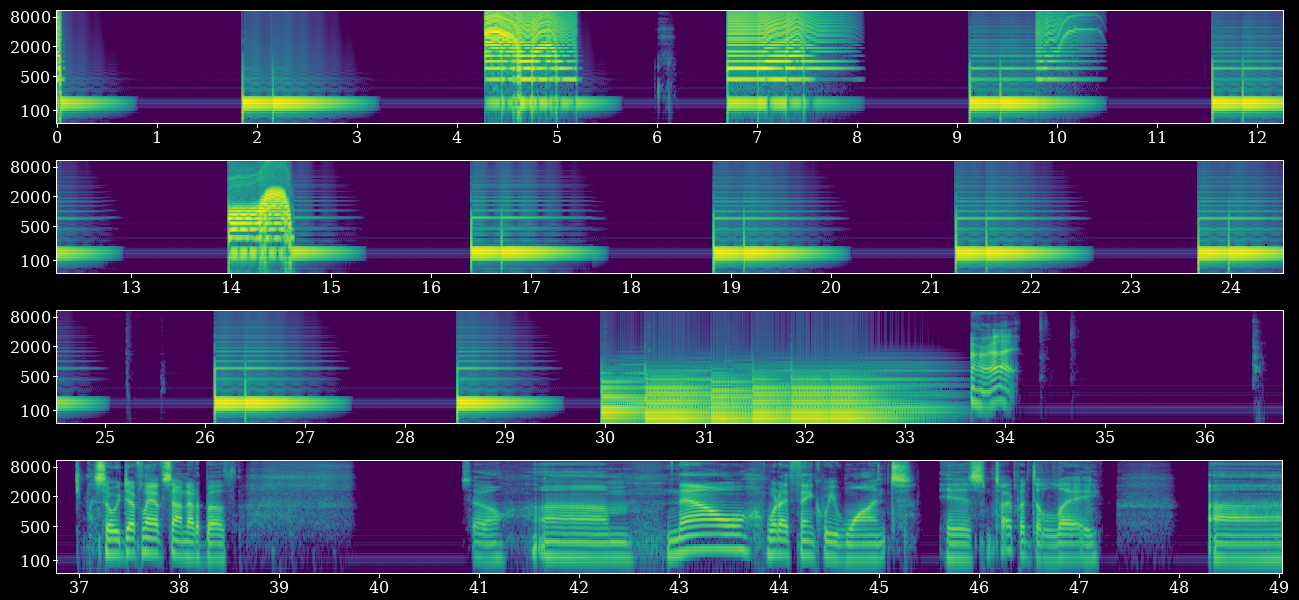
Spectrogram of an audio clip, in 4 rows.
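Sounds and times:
low synth notes: 0:14.0 - 0:14.7, 0:30.0 - 0:33.6.

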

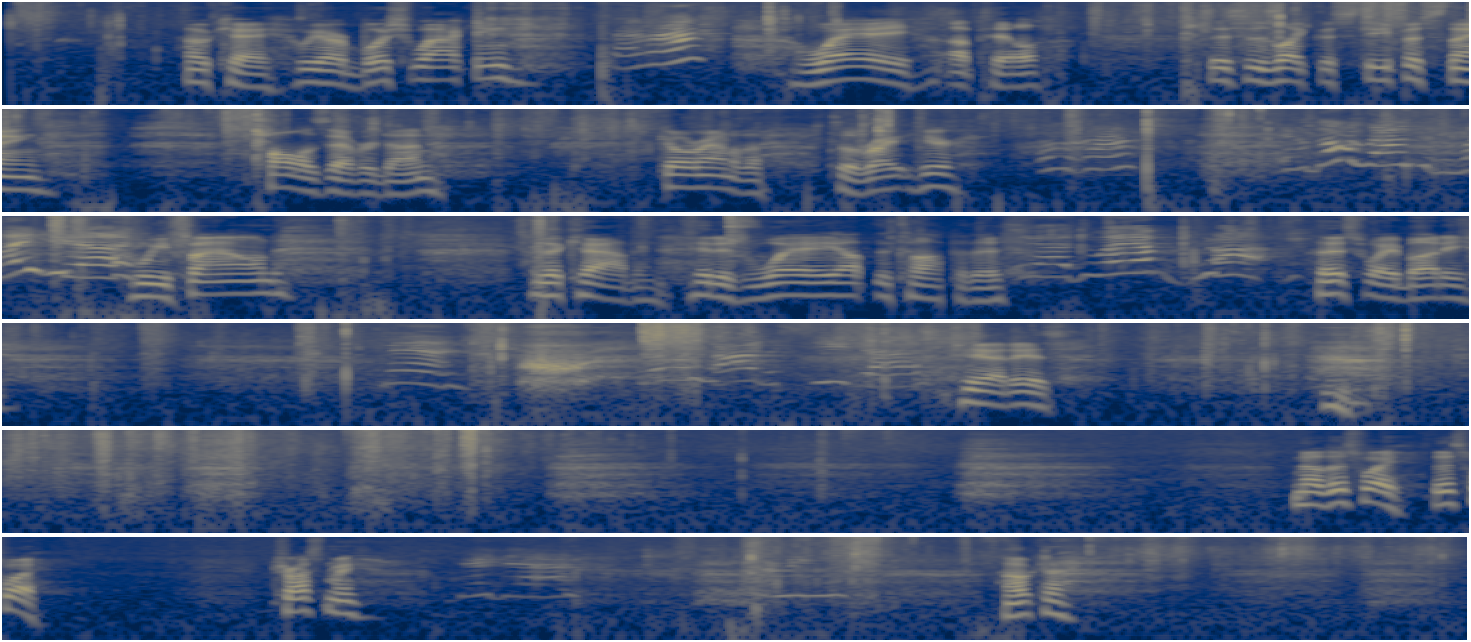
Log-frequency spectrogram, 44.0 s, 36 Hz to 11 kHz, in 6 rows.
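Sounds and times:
footsteps through dry leaves: 0:00.0 - 0:00.6, 0:25.1 - 0:32.1, 0:40.0 - 0:41.3, 0:42.1 - 0:44.0
footsteps crunching dry leaves: 0:00.0 - 0:00.8, 0:05.2 - 0:10.7, 0:12.1 - 0:17.4, 0:22.2 - 0:32.2, 0:40.0 - 0:41.4, 0:42.0 - 0:44.0
twigs clicking: 0:27.5 - 0:33.6.

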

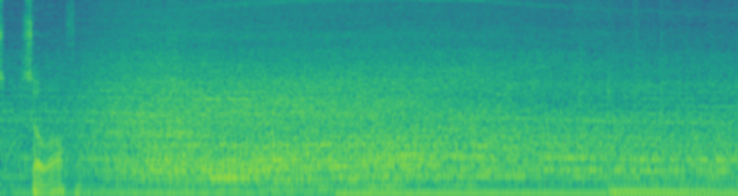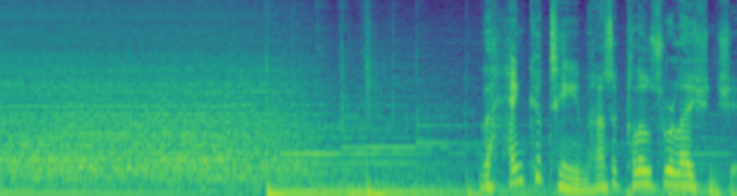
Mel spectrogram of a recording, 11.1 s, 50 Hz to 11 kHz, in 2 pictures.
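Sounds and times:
harvester engine and tyre noise: 0:00.0 - 0:10.6
background music with bass: 0:00.0 - 0:11.0.

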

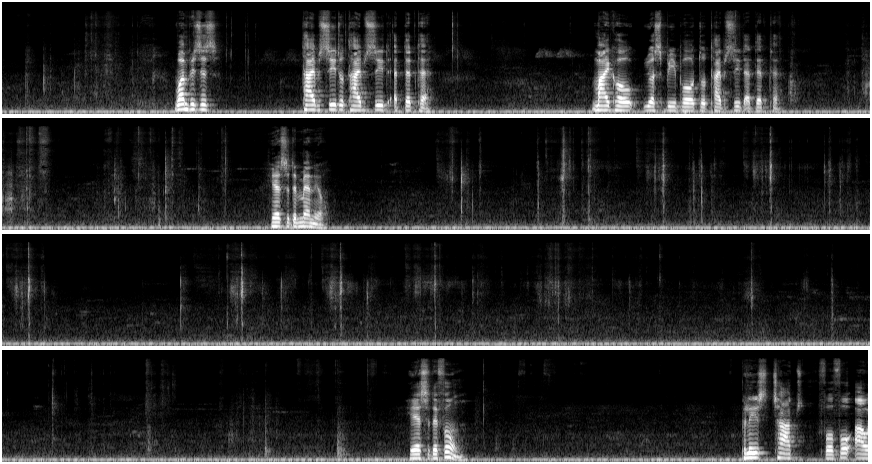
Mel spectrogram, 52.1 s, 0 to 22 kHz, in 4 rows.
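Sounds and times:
steady low hum: 0:00.0 - 0:52.0
pages flipping: 0:00.4 - 0:02.2, 0:03.3 - 0:04.0, 0:12.7 - 0:13.8, 0:14.4 - 0:16.6, 0:19.5 - 0:26.8, 0:28.7 - 0:38.8, 0:39.6 - 0:44.8
paper rustling and crinkling: 0:00.5 - 0:02.2, 0:12.7 - 0:13.8, 0:14.4 - 0:16.5, 0:19.5 - 0:26.8, 0:28.7 - 0:38.9, 0:39.8 - 0:44.7.

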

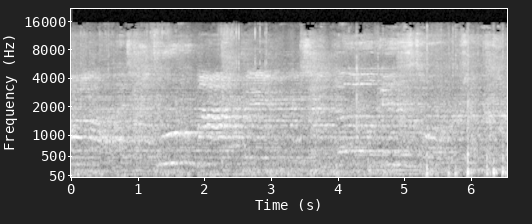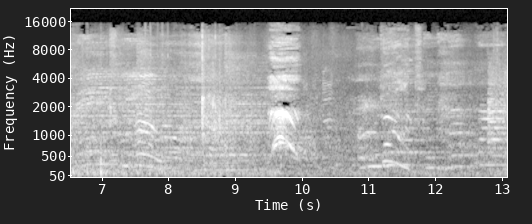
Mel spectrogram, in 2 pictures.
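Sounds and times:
background music over loudspeakers: 0:00.0 - 0:13.0
horse hooves thudding on soft ground: 0:02.6 - 0:08.0.

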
